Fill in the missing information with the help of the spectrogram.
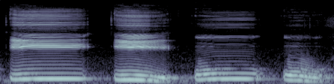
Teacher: जीभ ऊपर उठ रही है और गले में पीछे की तरफ बंद हो रहा है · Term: समृद्ध स्वर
